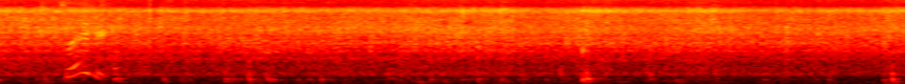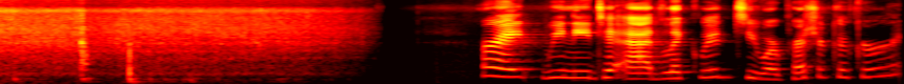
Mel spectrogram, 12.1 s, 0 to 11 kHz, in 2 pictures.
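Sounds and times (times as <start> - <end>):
vegetables sizzling in oil: 0.0 - 8.6.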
